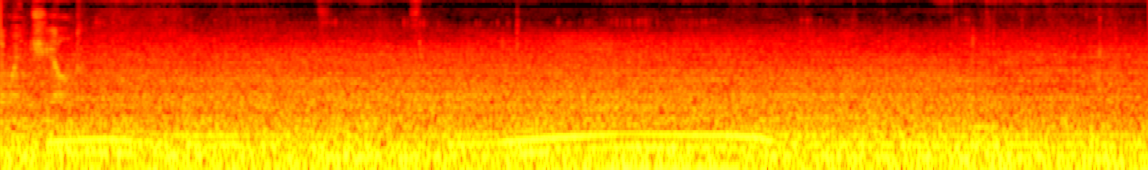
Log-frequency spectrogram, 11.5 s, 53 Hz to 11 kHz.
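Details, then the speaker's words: 2015 Toyota Corolla LE after sealing windshield-to-roof gap, driving about 40 mph: only low steady road rumble, no whistle or rushing from windshield top where it occurred at 35–40 mph before the fix; no wind noise. "don't hear it and it was really evident when um well before the fix and right now it's pretty good"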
